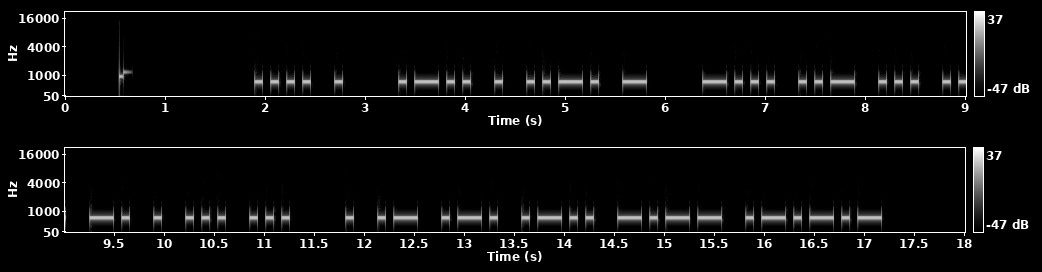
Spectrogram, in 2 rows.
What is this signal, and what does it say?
Morse code, heard as a keyed tone, about 15 wpm, 700 Hz. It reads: HE LEFT BUSINESS EARLY.
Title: Sentences from Top 1000 Words - Review Part 2 - 15wpm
